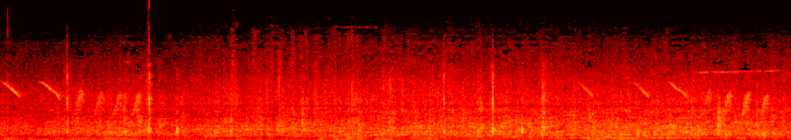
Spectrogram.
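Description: Small birds chirping: quick runs of short, high, falling notes and sharp clicks, over the faint low hum of an idling vehicle engine.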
